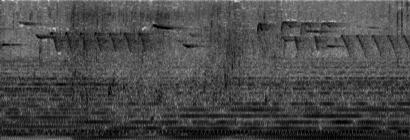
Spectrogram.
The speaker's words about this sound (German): Du riechst diesen Duft von Kiefern und du hörst das Vogelzwitschern. Noch sind viele Vögel an diesem See unterwegs.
